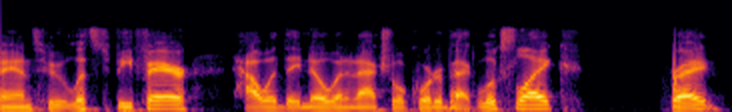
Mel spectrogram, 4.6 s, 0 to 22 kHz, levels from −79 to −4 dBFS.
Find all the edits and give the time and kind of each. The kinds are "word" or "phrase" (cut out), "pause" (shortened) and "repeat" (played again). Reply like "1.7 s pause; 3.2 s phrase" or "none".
none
